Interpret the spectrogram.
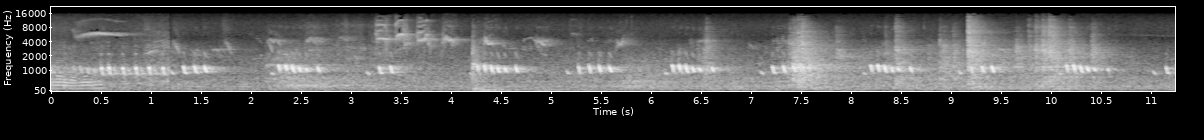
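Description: An animal, most likely a bird, calls over and over with a short rapid rattling trill, about three every two seconds. Fainter, higher bird chirps and a few sharp clicks sound between the trills.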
